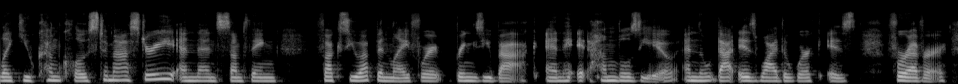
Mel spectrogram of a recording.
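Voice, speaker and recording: With a Canadian accent and a normal speaking voice, a woman talks at a moderate pace and a fairly low pitch, her intonation fairly even, in a dry, close recording with no echo and a quiet background. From Canada, rural Southern Ontario. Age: 30s. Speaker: mental health advocate and actress. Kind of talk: casual chat. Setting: video call.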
